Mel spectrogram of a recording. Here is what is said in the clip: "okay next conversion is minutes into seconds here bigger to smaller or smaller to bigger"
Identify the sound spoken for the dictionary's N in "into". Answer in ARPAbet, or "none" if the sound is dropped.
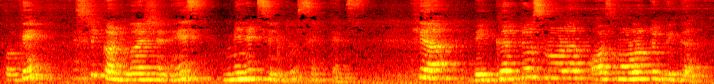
N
